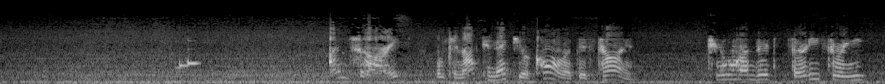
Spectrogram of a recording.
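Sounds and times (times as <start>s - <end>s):
steady low hum: 0.0s - 8.8s
single short phone tone: 1.8s - 2.0s.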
